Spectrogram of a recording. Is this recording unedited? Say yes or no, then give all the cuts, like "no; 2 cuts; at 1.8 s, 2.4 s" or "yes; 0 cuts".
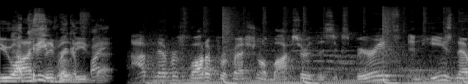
no; 1 cut; at 0.9 s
